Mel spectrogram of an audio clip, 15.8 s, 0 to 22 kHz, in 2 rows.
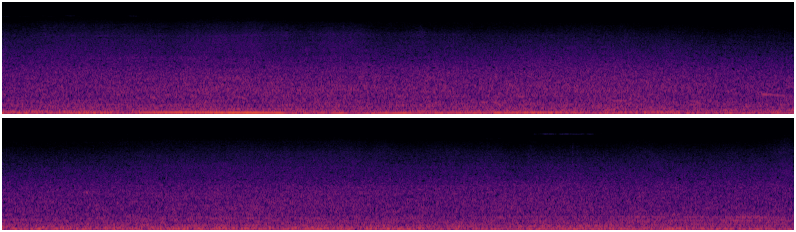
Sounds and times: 0.0s cars 15.8s

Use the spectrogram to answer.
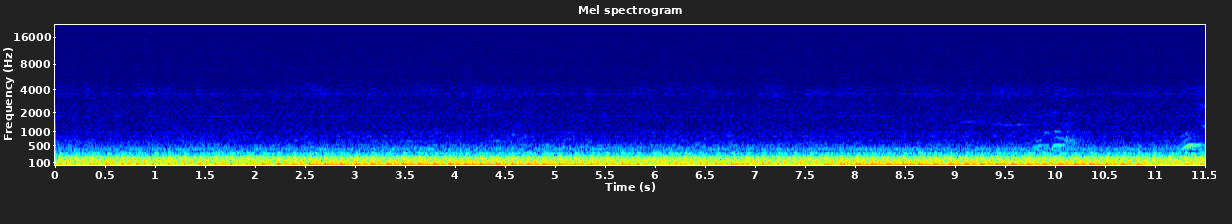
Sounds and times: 0.0s Low Bass Pulse 11.5s

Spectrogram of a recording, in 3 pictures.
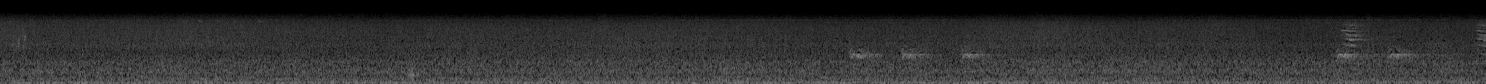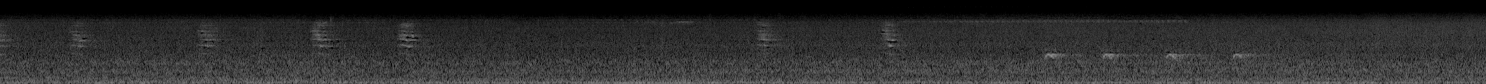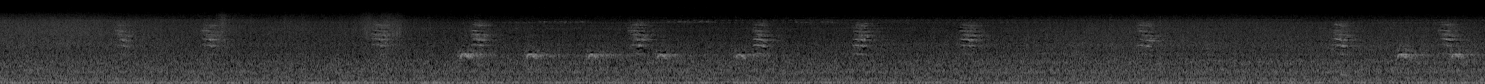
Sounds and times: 0.0s insects 44.5s
8.5s finch crows bluejays 9.9s
13.4s finch crows bluejays 14.2s
18.8s finch crows bluejays 19.1s
25.3s finch crows bluejays 27.6s
31.8s finch crows bluejays 32.0s
34.3s finch crows bluejays 37.5s
41.1s finch crows bluejays 41.3s
43.0s finch crows bluejays 44.5s

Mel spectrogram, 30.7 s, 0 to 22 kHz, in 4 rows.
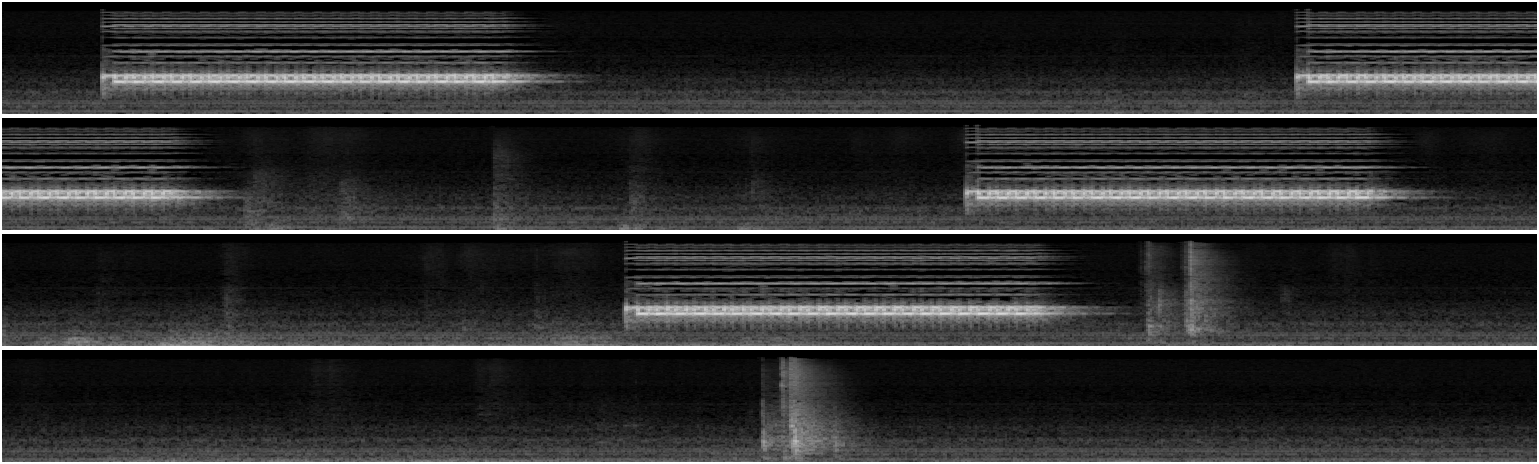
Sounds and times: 0.5s land-line phone 2.9s
6.5s land-line phone 9.0s
12.5s land-line phone 14.9s
18.5s land-line phone 21.0s

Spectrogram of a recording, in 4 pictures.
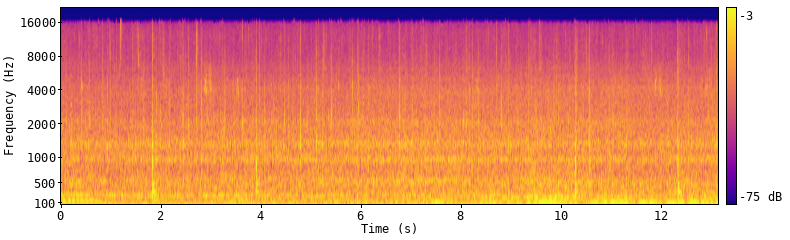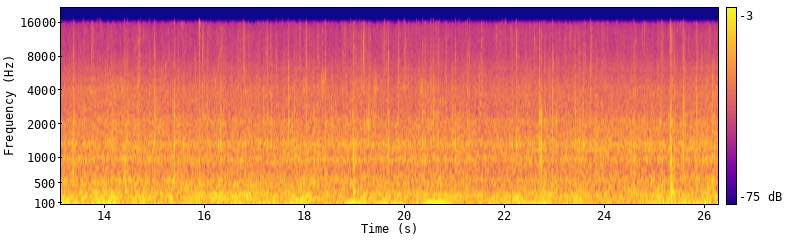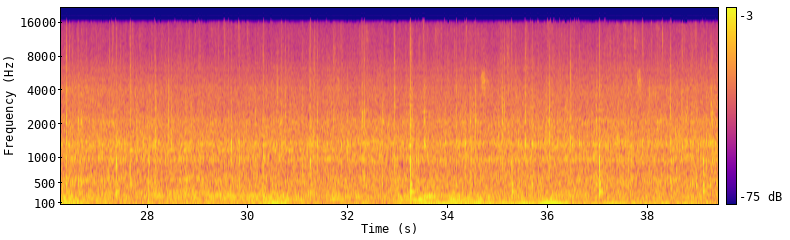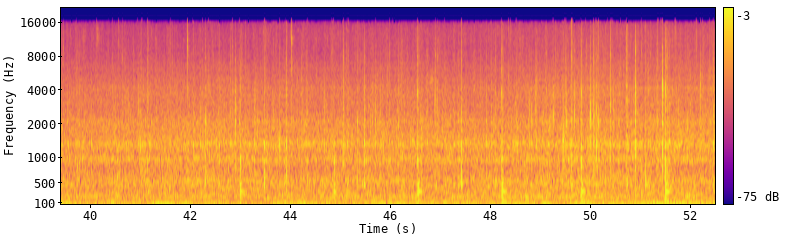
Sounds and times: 0.0s rain is becoming much heavier now 52.5s
0.0s traffic 52.5s
0.0s water drops on the window ledge 52.5s

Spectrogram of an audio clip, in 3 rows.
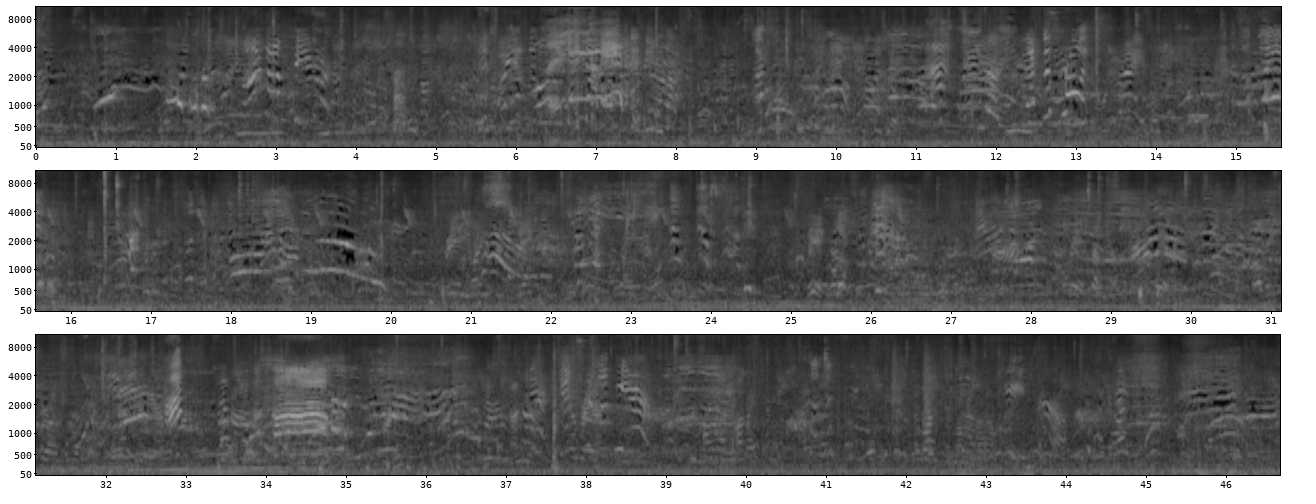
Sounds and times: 0.0s Kids Playing 46.6s

